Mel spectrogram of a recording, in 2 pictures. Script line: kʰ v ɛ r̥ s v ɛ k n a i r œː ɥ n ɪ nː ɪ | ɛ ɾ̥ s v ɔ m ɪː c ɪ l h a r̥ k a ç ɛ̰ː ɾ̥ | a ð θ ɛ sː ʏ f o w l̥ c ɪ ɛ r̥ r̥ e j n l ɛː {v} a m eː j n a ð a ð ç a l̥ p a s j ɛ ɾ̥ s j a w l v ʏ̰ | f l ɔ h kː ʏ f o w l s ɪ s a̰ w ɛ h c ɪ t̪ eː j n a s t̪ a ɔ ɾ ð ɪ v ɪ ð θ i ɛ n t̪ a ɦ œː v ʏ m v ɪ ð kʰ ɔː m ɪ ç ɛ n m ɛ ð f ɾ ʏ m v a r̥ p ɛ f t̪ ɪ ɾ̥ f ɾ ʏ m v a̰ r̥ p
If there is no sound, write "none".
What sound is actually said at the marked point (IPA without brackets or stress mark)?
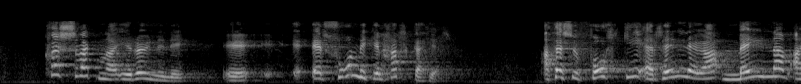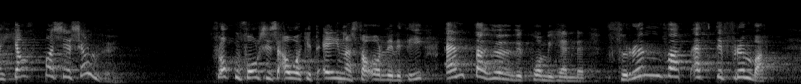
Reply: ɣ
